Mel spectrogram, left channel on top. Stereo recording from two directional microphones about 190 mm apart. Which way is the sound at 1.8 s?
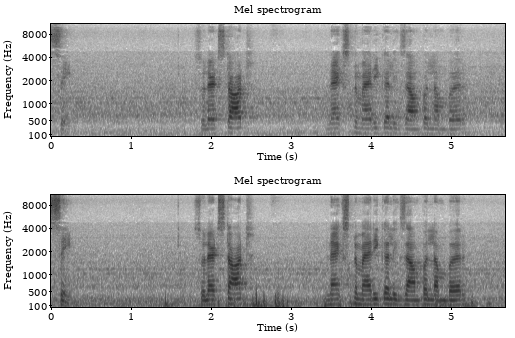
55° right (ahead or behind).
